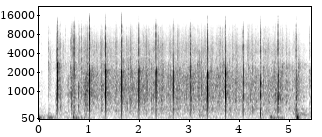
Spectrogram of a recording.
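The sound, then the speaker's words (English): Audience applause from the crowd at the NAIOP August breakfast, titled Experiential Retail Reinvented, with sharp claps standing out in a steady rhythm above a dense wash of clapping that carries on evenly for several seconds. “You're going to hear applause, and then you'll hear the full program from the NAIOP August breakfast titled Experiential Retail Reinvented.”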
